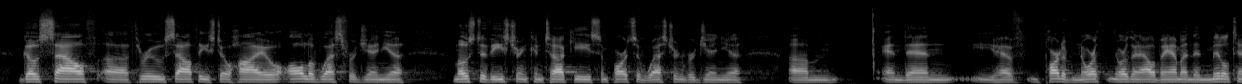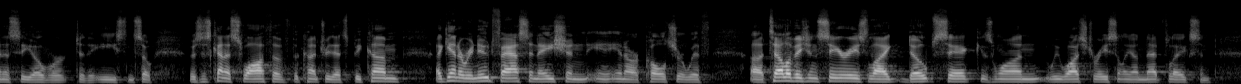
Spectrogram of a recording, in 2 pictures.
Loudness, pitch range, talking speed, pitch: -28 LUFS, 115-130 Hz, 175 wpm, 120 Hz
